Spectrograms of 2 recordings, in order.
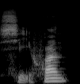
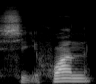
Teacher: in mainland standard, it's 喜欢 with a neutral tone on 欢, whereas in the Taiwan standard, it's 喜欢 with a first tone on 欢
